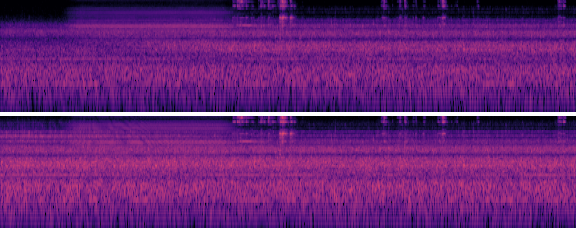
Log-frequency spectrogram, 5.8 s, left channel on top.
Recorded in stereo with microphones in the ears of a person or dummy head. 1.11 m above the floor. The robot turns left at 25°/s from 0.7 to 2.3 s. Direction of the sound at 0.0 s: 115° right.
